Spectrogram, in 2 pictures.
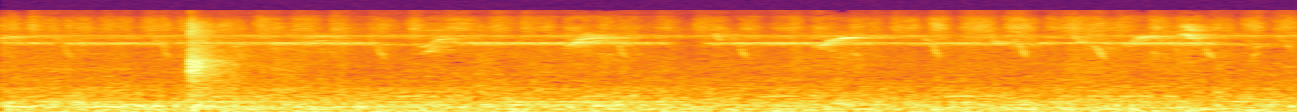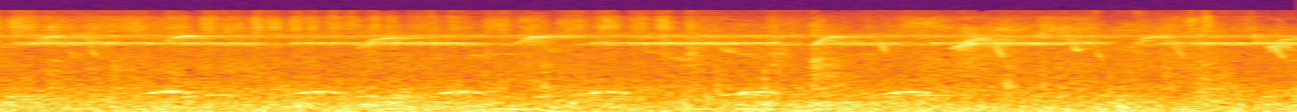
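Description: Near silence with faint bird calls: a high chirp repeated nearly twice a second, joined in the middle by a short run of lower calls. A faint tap about a second in.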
